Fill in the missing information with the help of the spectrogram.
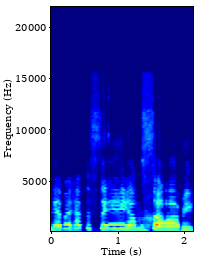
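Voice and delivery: put-on voice. Mock answer in put-on voice.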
